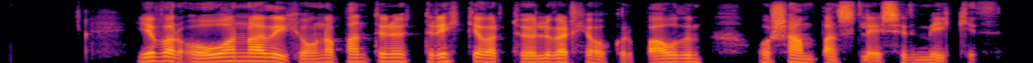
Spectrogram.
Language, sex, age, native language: Icelandic, male, 50-59, Icelandic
